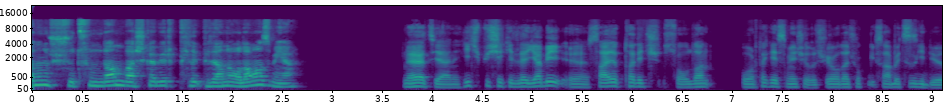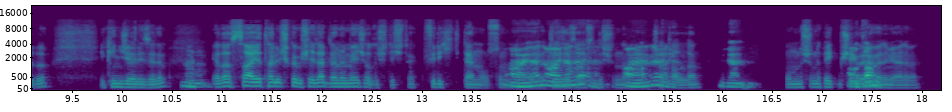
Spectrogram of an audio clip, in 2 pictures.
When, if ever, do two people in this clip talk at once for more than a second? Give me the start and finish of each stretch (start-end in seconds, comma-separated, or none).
13.8-15.6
